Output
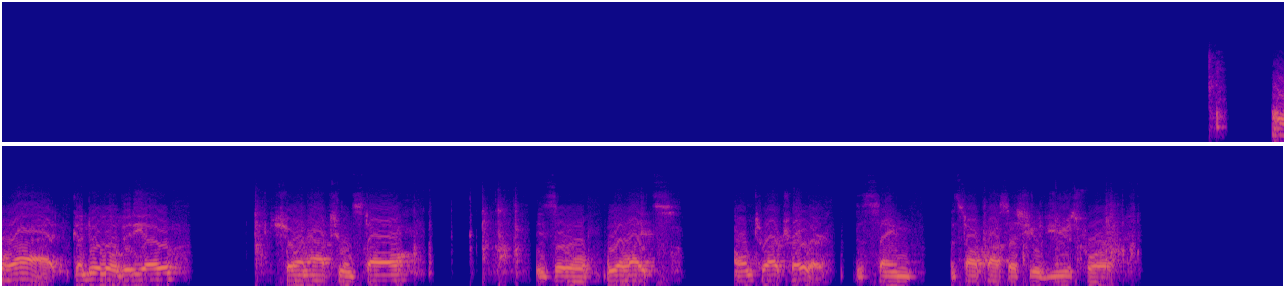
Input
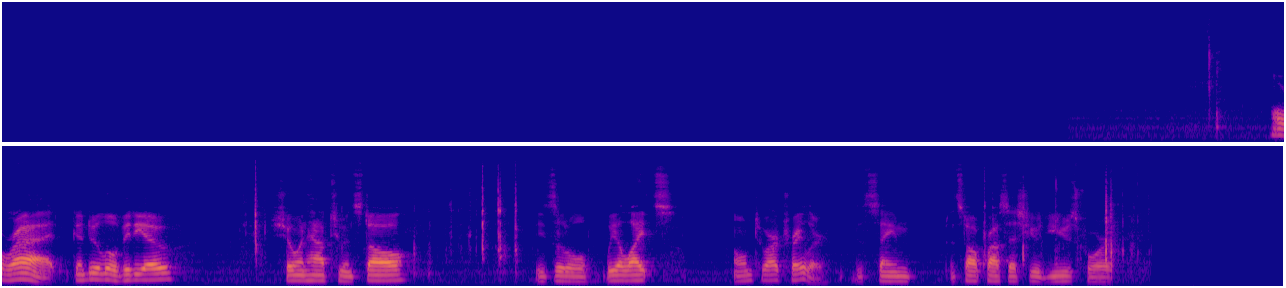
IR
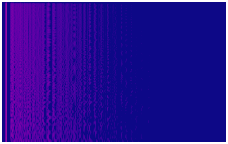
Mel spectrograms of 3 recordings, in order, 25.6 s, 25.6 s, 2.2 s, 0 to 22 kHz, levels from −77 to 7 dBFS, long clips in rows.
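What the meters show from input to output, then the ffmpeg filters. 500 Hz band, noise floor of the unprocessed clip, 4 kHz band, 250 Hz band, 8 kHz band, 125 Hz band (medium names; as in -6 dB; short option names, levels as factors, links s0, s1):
+1.0 dB, under -85 dBFS, +3.5 dB, +4.0 dB, no reading, +3.0 dB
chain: -filter_complex "[0:a]agate=range=0.00355:threshold=0.002:ratio=16:detection=peak,asplit=2[s0][s1];[s1]highpass=f=720:p=1,volume=79.4,asoftclip=type=tanh:threshold=0.237[s2];[s0][s2]amix=inputs=2:normalize=0,lowpass=f=1300:p=1,volume=0.501,acrossover=split=4600[s3][s4];[s4]acompressor=threshold=0.00251:ratio=4:attack=1:release=60[s5];[s3][s5]amix=inputs=2:normalize=0,acrossover=split=290|930|2100[s6][s7][s8][s9];[s8]asoftclip=type=hard:threshold=0.0188[s10];[s6][s7][s10][s9]amix=inputs=4:normalize=0,volume=0.501"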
